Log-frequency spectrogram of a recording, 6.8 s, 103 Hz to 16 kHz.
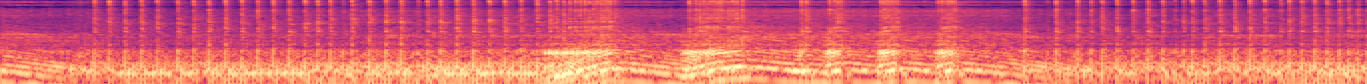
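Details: Holzfforma G372 chainsaw (Farmertec clone), first start after crankshaft seal replacement for a factory air leak that kept it from tuning, chain off, choke off: idles steadily, revs cleanly up and down with each blip, crisp throttle response, unlike the erratic running before.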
